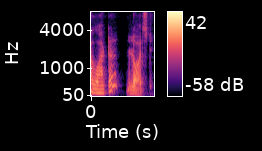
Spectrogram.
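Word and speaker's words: waterlogged: Pronunciation होगा वाटर लॉज्ड।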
